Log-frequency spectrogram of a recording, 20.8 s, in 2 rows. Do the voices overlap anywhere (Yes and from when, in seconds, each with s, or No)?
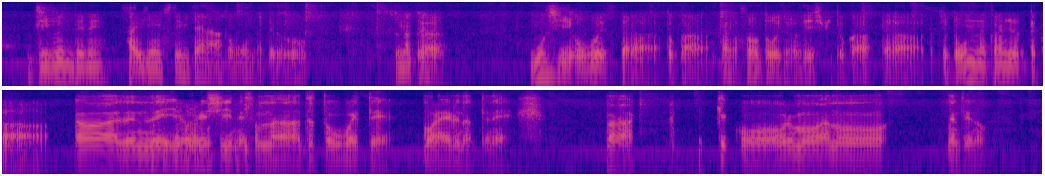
Yes, from 11.9 s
